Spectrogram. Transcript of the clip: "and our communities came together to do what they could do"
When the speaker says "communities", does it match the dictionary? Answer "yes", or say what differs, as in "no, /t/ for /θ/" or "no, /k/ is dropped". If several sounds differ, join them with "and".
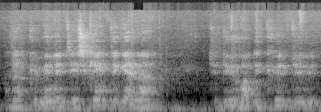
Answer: no, /s/ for /z/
